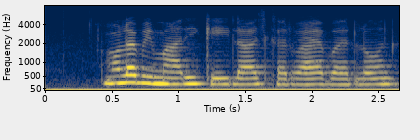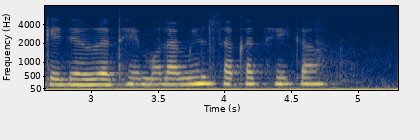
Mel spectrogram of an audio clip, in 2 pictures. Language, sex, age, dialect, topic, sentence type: Chhattisgarhi, female, 25-30, Eastern, banking, question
